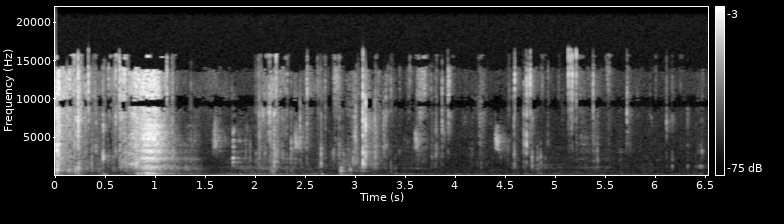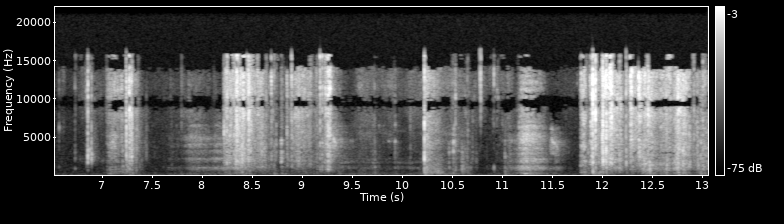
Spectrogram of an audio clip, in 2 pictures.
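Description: A person chewing a bite of burrito tortilla close to the microphone. The soft crunching and mouth noises come in irregular bouts, with a quieter stretch in the middle.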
